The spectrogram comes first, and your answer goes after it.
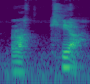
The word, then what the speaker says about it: rakia: This is from 7554, and it's pronounced rakia. Rakia.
